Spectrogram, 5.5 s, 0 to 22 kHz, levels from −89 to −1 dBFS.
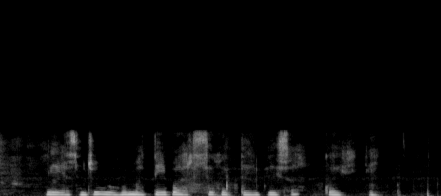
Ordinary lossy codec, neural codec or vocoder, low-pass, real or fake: none; codec, 44.1 kHz, 7.8 kbps, Pupu-Codec; 7.2 kHz; fake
